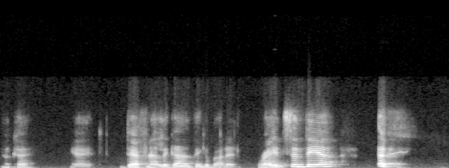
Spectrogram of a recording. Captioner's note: laughs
